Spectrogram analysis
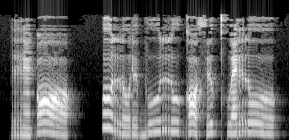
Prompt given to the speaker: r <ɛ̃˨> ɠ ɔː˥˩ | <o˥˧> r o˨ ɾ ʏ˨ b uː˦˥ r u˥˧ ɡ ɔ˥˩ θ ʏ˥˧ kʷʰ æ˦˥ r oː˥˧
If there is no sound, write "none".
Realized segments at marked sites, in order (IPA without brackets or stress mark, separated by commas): ɛ̃˨, o˥˧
